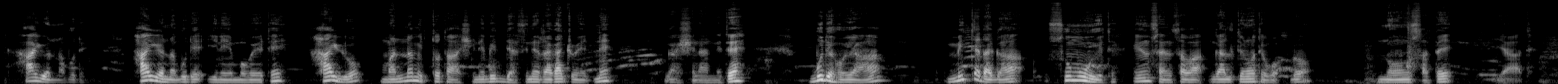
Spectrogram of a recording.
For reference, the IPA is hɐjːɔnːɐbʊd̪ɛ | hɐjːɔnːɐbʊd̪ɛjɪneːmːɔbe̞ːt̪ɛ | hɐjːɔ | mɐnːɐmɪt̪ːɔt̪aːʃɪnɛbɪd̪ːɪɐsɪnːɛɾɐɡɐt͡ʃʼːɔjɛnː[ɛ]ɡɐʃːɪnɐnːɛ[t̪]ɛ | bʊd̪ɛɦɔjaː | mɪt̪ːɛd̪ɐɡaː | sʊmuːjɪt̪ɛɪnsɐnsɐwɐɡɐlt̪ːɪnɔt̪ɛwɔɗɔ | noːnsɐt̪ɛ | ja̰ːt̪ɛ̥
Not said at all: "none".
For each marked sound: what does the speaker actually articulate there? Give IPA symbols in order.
ɛ, t̪

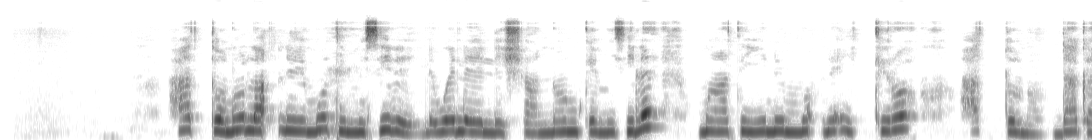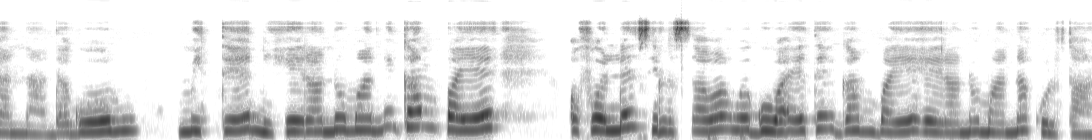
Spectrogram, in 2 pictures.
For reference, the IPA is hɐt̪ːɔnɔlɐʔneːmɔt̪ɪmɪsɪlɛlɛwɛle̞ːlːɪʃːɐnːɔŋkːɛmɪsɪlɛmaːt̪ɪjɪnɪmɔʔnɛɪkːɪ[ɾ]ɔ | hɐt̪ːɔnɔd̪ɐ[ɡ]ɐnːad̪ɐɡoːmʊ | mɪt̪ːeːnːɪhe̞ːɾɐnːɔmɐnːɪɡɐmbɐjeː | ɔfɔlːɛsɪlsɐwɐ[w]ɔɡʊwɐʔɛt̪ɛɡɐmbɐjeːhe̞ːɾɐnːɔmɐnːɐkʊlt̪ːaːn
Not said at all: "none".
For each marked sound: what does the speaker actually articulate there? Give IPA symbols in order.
ɾ, ɡ, w

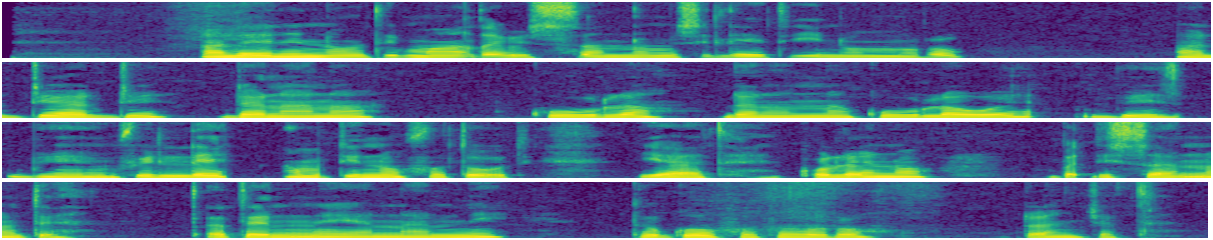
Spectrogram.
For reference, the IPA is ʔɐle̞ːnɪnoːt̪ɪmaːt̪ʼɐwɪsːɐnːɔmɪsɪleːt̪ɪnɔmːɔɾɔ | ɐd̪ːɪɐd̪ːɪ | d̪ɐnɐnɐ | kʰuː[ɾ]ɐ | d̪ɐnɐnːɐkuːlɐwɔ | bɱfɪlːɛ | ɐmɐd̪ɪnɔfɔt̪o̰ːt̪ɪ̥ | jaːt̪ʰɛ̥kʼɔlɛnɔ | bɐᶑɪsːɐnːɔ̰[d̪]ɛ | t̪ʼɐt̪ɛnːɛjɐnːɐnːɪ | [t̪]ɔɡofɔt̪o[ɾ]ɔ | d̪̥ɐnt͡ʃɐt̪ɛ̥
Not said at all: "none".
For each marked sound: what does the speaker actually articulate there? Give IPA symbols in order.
l, t̪, t̪, ɾ

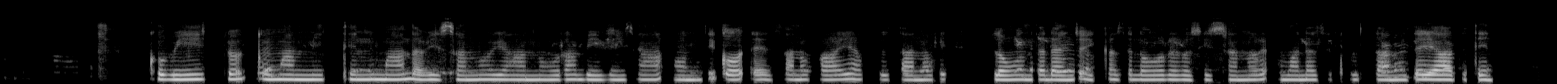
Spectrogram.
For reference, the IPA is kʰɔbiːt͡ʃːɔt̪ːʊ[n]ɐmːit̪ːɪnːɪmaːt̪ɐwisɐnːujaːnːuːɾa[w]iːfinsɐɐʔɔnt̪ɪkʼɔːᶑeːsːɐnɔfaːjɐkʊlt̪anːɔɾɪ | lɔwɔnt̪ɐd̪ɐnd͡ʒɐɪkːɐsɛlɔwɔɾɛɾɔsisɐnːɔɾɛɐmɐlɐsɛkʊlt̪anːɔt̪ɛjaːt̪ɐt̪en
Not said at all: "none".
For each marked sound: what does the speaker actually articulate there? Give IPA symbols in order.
m, b

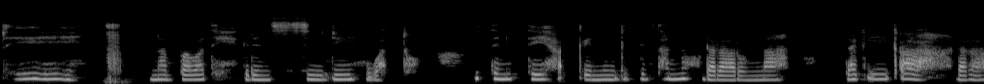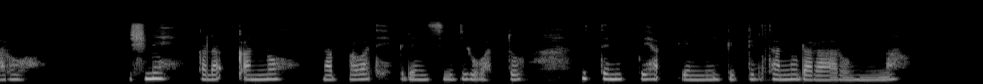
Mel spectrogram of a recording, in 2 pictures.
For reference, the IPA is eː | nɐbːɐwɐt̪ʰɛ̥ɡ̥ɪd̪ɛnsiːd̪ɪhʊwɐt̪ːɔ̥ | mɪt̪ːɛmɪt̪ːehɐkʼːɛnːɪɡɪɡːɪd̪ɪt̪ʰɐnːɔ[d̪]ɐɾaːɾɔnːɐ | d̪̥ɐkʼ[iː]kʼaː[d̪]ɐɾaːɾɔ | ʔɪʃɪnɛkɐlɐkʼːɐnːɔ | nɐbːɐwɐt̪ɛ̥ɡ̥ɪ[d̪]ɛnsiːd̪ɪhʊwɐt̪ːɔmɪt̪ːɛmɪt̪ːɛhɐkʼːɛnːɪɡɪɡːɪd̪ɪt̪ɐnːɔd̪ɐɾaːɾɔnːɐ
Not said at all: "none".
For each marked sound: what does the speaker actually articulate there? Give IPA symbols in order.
d̪, iː, d̪, d̪

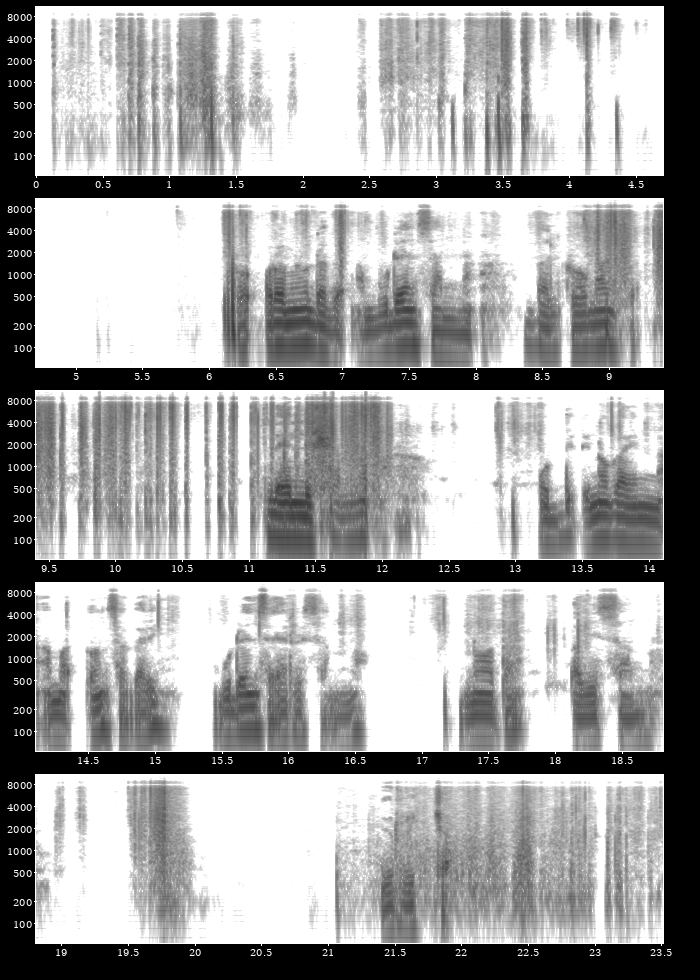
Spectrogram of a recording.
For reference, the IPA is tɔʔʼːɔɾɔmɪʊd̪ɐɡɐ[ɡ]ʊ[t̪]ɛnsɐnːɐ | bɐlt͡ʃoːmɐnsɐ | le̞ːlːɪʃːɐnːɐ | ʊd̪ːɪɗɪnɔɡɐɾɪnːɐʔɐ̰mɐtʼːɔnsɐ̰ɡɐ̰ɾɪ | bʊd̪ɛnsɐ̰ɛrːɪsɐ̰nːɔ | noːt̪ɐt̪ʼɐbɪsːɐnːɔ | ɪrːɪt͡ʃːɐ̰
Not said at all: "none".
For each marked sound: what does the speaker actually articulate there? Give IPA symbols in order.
b, d̪

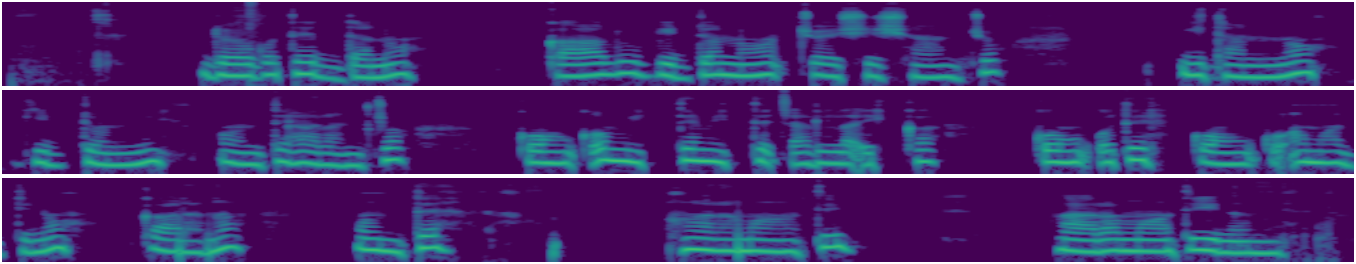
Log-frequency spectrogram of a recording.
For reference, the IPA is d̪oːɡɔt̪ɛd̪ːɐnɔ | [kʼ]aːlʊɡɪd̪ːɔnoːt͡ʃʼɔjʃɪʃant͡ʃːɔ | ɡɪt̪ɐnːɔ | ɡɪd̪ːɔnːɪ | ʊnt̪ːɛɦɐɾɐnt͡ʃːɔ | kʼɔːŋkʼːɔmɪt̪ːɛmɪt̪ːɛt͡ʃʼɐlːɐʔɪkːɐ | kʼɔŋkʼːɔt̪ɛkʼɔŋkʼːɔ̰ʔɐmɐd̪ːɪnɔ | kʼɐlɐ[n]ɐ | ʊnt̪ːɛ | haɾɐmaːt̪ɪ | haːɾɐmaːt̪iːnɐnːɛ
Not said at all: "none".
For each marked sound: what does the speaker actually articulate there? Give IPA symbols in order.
kʼ, n

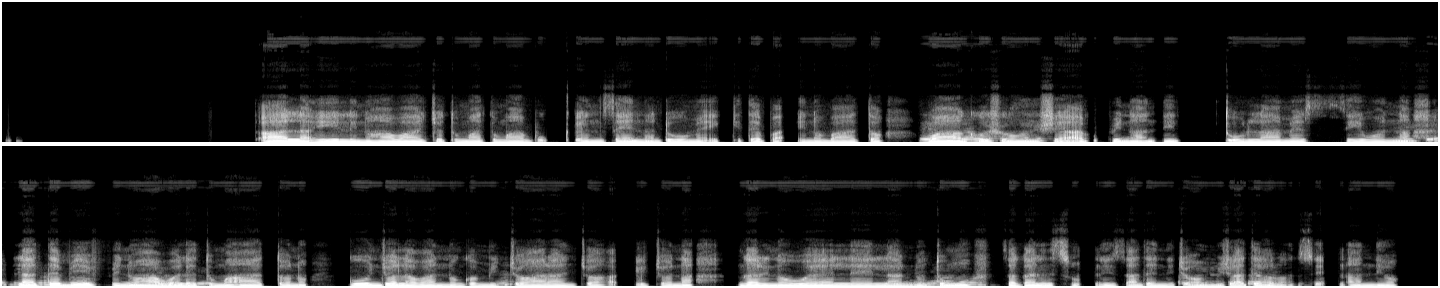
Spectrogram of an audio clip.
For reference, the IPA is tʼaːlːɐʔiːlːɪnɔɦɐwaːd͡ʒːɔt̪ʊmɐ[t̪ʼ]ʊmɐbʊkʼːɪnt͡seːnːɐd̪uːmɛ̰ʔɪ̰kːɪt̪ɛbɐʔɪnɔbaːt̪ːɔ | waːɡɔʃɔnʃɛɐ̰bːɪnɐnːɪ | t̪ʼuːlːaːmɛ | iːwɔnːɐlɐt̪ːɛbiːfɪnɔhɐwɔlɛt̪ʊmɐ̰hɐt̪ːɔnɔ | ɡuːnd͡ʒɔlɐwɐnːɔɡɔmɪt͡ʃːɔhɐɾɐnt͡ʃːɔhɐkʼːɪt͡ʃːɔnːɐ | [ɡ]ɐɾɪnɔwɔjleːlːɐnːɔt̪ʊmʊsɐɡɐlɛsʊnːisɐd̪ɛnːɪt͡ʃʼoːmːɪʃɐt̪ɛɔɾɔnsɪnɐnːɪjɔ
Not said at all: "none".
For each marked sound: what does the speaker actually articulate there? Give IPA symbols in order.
t̪, ɡ

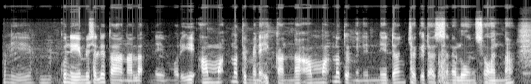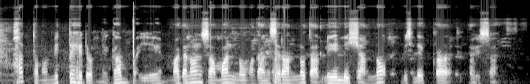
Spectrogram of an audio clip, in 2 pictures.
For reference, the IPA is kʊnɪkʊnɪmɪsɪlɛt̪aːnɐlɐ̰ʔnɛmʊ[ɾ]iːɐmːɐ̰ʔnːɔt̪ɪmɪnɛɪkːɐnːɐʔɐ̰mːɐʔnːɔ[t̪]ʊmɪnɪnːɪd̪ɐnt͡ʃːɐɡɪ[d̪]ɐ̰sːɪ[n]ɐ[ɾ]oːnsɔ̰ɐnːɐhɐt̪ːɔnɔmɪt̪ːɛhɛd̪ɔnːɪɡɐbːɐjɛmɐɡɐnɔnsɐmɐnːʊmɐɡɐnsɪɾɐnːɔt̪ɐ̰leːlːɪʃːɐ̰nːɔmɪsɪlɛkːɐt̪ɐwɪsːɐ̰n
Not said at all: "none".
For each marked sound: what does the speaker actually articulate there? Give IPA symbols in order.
ɾ, t̪, d̪, n, l

